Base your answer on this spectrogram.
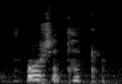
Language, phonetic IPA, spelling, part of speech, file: Polish, [uˈʒɨtɛk], użytek, noun, LL-Q809 (pol)-użytek.wav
